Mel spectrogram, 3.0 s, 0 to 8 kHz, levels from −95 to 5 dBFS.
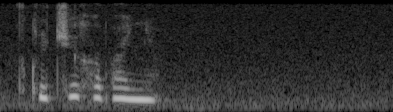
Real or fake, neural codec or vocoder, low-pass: real; none; 7.2 kHz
